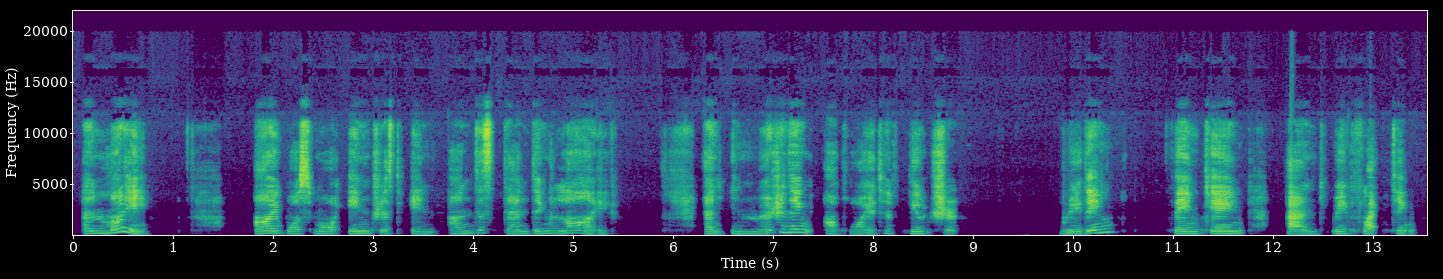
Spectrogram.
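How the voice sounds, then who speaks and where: A woman in her forties from Hong Kong, a native Cantonese speaker with a Hong Kong accent, narrates a scripted, reflective piece in measured phrases with short pauses. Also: medium pitch, poor audio. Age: 40s. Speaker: YouTube channel creator and host.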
